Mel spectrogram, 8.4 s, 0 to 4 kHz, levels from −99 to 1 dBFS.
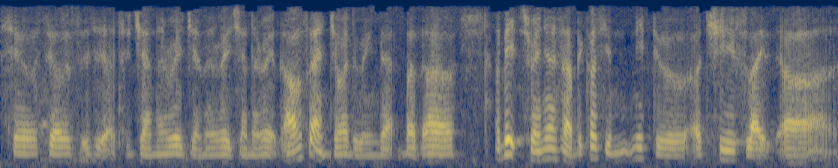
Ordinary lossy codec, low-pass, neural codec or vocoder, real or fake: MP3, 32 kbps; 3.6 kHz; codec, 16 kHz, 8 kbps, FreqCodec, smaller model; fake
